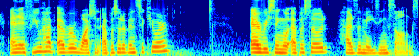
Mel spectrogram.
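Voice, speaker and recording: A woman speaks at a medium pitch and a moderate pace with ordinary pitch variation, in a very clean recording with a silent background. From Miami, Florida. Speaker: podcast co-host. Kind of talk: casual podcast chat and TV review. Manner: expressive.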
